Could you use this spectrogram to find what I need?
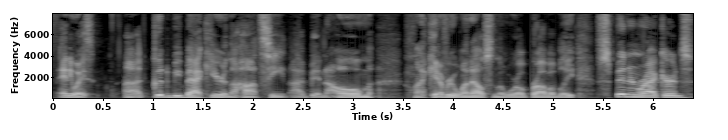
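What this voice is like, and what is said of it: Voice with a cold, sore throat. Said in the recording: “I have a bit of a cold. ... I just cannot shake this cough. Bit of a sore throat here.”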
